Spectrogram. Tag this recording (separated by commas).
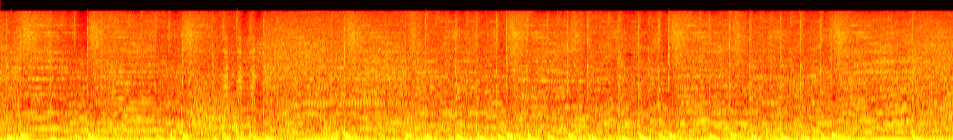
Music, Background music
